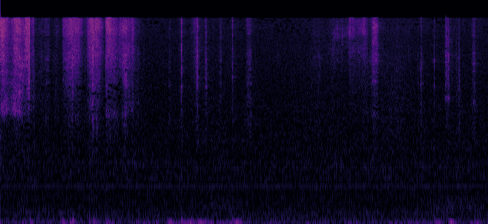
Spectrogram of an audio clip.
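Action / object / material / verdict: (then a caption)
scrape / kinetic sand on a wooden board / sand / none. A lump of pink kinetic sand on a wooden board is pressed flat with the palms and fingertips, then lifted and pulled apart. Quiet, soft, gritty crackles and brief bright crunches come in a burst at the start, then settle into fainter rustling with a few scattered crisp flicks over a low, dull rumble.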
